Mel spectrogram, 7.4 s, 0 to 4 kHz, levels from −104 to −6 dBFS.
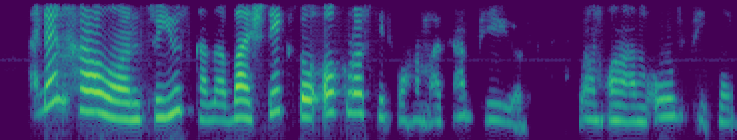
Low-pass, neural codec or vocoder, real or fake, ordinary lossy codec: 3.6 kHz; codec, 16 kHz, 2 kbps, X-Codec, HuBERT features, trained on LibriSpeech; fake; none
